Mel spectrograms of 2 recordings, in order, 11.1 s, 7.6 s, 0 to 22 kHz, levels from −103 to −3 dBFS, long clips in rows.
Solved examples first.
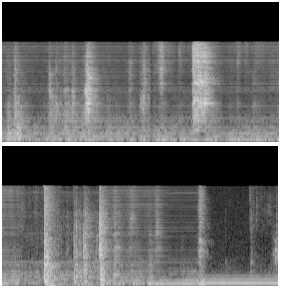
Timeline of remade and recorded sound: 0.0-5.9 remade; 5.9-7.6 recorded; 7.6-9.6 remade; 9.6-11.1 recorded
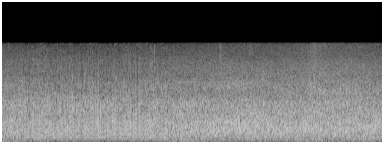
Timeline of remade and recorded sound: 0.0-0.4 recorded; 0.4-3.3 remade; 3.3-7.6 recorded

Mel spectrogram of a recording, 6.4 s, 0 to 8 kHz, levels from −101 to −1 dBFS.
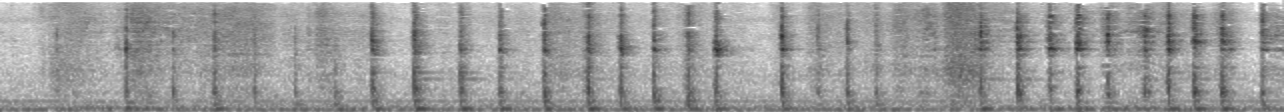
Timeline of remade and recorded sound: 0.0-0.4 recorded; 0.4-1.0 remade; 1.0-5.0 recorded; 5.0-5.8 remade; 5.8-6.4 recorded

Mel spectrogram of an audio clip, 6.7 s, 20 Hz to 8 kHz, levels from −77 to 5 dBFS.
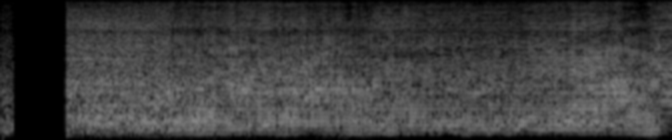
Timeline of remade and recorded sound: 0.0-1.7 recorded; 1.7-6.7 remade

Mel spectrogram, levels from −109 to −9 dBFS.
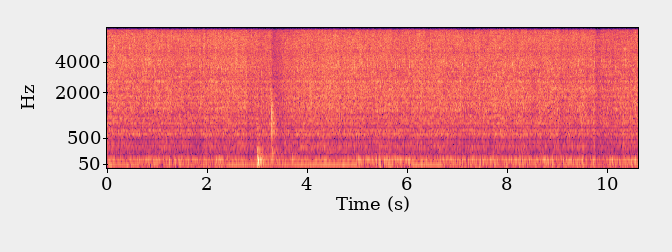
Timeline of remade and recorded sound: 0.0-0.6 recorded; 0.6-2.4 remade; 2.4-5.0 recorded; 5.0-6.1 remade; 6.1-6.7 recorded; 6.7-10.6 remade

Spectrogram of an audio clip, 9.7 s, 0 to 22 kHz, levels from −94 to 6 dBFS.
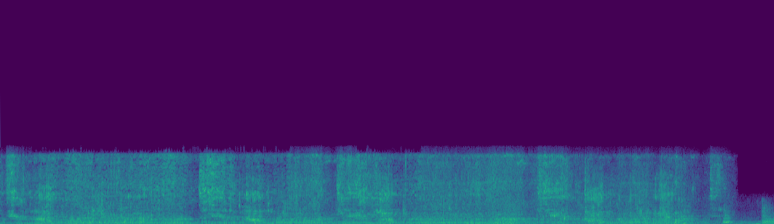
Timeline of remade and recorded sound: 0.0-6.1 remade; 6.1-7.4 recorded; 7.4-8.5 remade; 8.5-9.7 recorded

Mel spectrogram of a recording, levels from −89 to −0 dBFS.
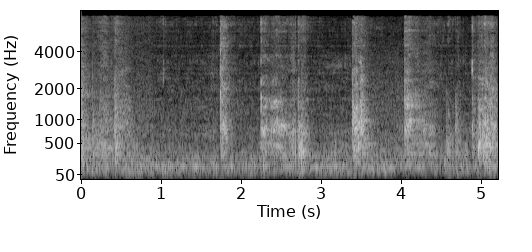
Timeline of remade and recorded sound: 0.0-0.9 recorded; 0.9-3.5 remade; 3.5-4.4 recorded; 4.4-5.2 remade

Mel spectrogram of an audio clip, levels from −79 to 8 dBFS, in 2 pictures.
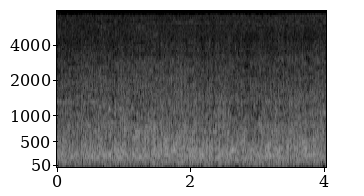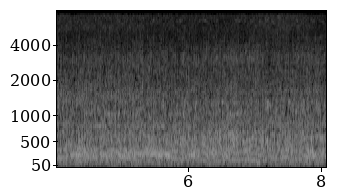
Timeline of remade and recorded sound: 0.0-8.1 remade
